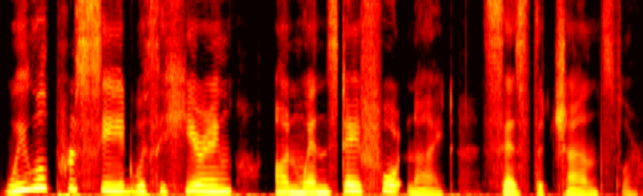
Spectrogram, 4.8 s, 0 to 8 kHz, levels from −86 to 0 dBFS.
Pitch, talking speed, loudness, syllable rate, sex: 220 Hz, 150 wpm, -16 LUFS, 4.4 syllables/s, female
